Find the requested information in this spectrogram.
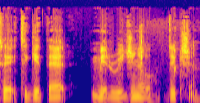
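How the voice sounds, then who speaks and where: A man's very deep, low voice, dry and close with no echo, over a quiet background. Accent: Southern US. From Mississippi. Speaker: podcast host. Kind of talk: interview. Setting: video call.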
